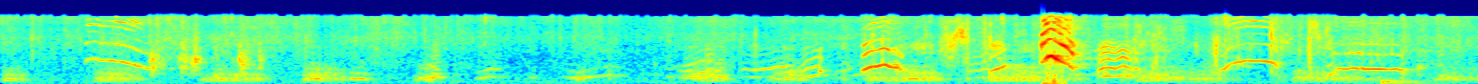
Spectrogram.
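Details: Five-week-old puppies at play, a busy mix of short low grumbling growls, high rising-and-falling whines and sharp yips overlapping one another, with one loud squeal near the end and light scuffling underneath.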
